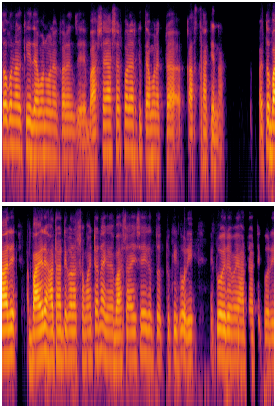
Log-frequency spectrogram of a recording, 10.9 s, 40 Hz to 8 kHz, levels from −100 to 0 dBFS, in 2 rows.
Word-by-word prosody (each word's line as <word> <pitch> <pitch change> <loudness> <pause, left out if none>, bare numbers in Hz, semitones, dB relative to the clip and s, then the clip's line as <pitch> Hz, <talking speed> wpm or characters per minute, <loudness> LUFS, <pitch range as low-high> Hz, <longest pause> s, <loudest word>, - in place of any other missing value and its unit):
তখন 180 0 +2
আরকি 170 0 -3
যেমন 150 0 0
মনে 140 -1 -4
করেন 135 -1 -3
যে - - -6 0.2
বাসায় 155 +5 0
আসার 160 +1 -5
পরে 165 -1 +1
আরকি 150 -1 -10
তেমন 135 +1 -1
একটা 135 - -4 0.4
কাজ - - -1
থাকে - - -3
না। - - -11 0.8
হয়তো 135 +6 0
বাইরে, 150 +1 +9 0.4
বাইরে 145 +4 +8
হাঁটাহাঁটি 150 +1 +2
করার 145 0 +1
সময়টা 140 +3 -3
নাই। 165 - 0
আমি 140 -1 -4
বাসায় 140 +2 -1
এসে 140 +3 -7
কিন্তু 145 -1 -9
একটু 135 +2 -14
কি 150 - -2
করি 140 -4 0 0.4
একটু 155 - -8
ওই 145 - +5
রুমে 135 -1 -1
হাঁটাহাঁটি 130 0 -8
করি। 120 0 -4
145 Hz, 185 wpm, -22 LUFS, 135-155 Hz, 0.8 s, বাইরে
